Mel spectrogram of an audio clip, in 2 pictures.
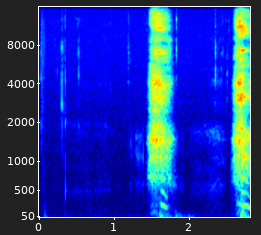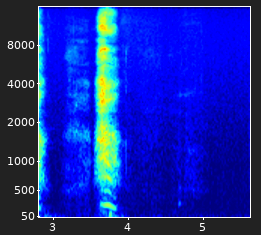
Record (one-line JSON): {"exhalation_length": "5.6 s", "exhalation_amplitude": 4003, "exhalation_signal_mean_std_ratio": 0.31, "survey_phase": "beta (2021-08-13 to 2022-03-07)", "age": "45-64", "gender": "Female", "wearing_mask": "No", "symptom_cough_any": true, "symptom_runny_or_blocked_nose": true, "symptom_fatigue": true, "symptom_headache": true, "symptom_change_to_sense_of_smell_or_taste": true, "symptom_loss_of_taste": true, "symptom_onset": "4 days", "smoker_status": "Ex-smoker", "respiratory_condition_asthma": false, "respiratory_condition_other": false, "recruitment_source": "Test and Trace", "submission_delay": "3 days", "covid_test_result": "Positive", "covid_test_method": "LAMP"}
